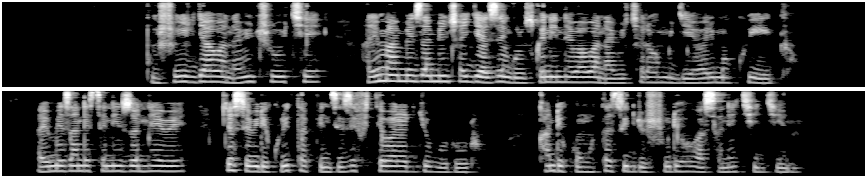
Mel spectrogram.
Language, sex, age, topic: Kinyarwanda, female, 36-49, education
